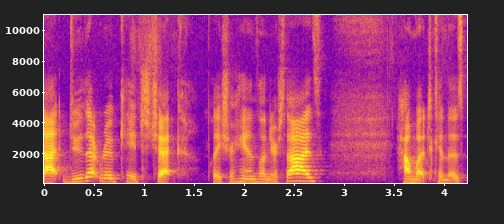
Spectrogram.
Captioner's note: inhales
